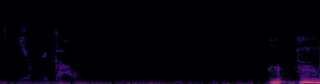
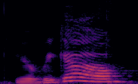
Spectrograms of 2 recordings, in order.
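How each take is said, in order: First: Slow breathy hush to open the story; slow whisper. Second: Said in the usual way. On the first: Shown as a demonstration. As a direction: whisper it slowly, building suspense. Teacher restarts, hushed for effect.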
